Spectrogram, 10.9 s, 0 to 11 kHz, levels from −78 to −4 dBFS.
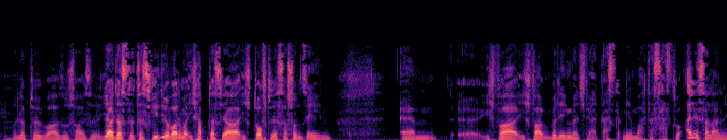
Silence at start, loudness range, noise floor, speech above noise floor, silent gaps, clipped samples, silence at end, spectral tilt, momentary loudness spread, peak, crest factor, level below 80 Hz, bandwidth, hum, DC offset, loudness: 0.05 s; 8 LU; -53 dBFS; 24 dB; none; under 0.1%; 0 s; -4.5 dB/octave; 20 LU; -8 dBFS; 22 dB; -50 dBFS; 8 kHz; none; under 0.1%; -29 LUFS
